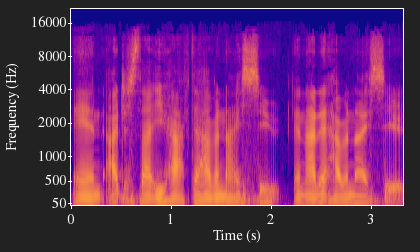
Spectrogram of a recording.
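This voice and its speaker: Recorded very cleanly against a silent background, a man talks in a fairly low pitch with an American accent. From US South, Chattanooga, Tennessee. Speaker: podcast host, recruiting founder. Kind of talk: solo monologue podcast. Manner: casual, filler-heavy.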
